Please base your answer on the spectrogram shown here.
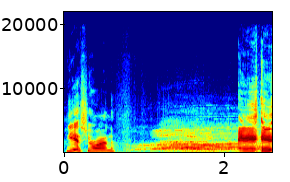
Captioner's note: audience gasps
